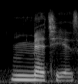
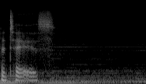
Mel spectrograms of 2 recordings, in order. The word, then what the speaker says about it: Metius: Metius. I said it wrong, my bad. I said Mateus.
